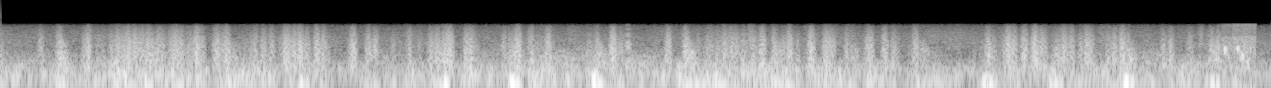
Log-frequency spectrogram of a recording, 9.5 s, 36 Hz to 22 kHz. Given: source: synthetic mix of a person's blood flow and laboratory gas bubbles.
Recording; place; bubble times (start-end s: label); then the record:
Doppler ultrasound of blood flow; subclavian vein
9.15-9.41 s: bubbles
From the record:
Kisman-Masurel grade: 113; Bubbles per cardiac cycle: 1 to 2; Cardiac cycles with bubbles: 1 to 10%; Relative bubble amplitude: loud (0.450 to 0.775); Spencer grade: 1 (occasional bubble signal discernible with the cardiac motion signal, with majority of cardiac periods free of bubbles); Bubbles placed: anywhere in the cardiac cycle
